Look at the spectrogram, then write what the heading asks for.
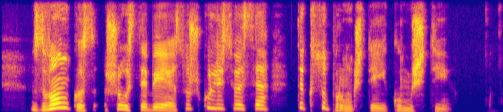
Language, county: Lithuanian, Alytus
